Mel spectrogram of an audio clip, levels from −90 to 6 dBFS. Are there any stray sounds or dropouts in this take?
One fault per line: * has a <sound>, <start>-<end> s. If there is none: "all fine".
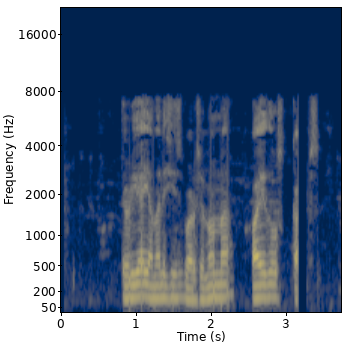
* has a dropout, 3.1-3.3 s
